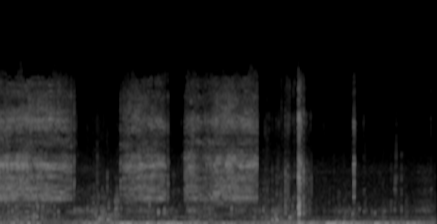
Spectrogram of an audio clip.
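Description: Spinning fishing reel buzzing in three short bursts of under a second each, with a single click about three seconds in, while a hooked carp is fought toward the bank.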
